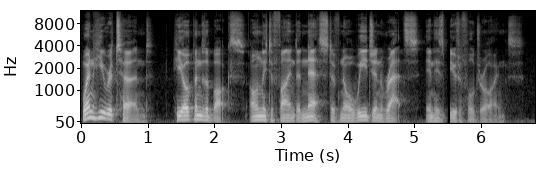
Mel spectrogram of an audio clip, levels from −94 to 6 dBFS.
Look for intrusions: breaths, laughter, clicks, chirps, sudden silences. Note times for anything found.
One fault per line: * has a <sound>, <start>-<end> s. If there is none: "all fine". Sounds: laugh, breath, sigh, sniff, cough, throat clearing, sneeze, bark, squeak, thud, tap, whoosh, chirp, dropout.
* has a dropout, 5.5-5.5 s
